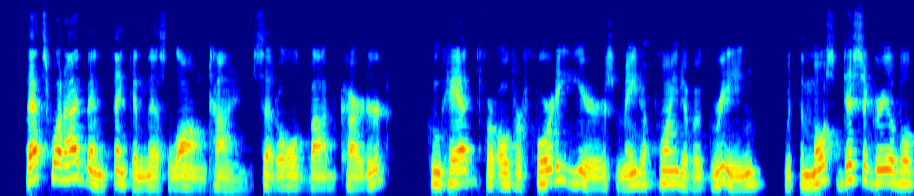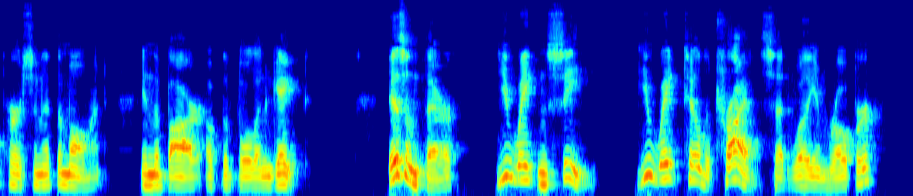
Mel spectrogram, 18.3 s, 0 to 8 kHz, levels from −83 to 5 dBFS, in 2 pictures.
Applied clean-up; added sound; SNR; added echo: neural mask model DeepFilterNet 3.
